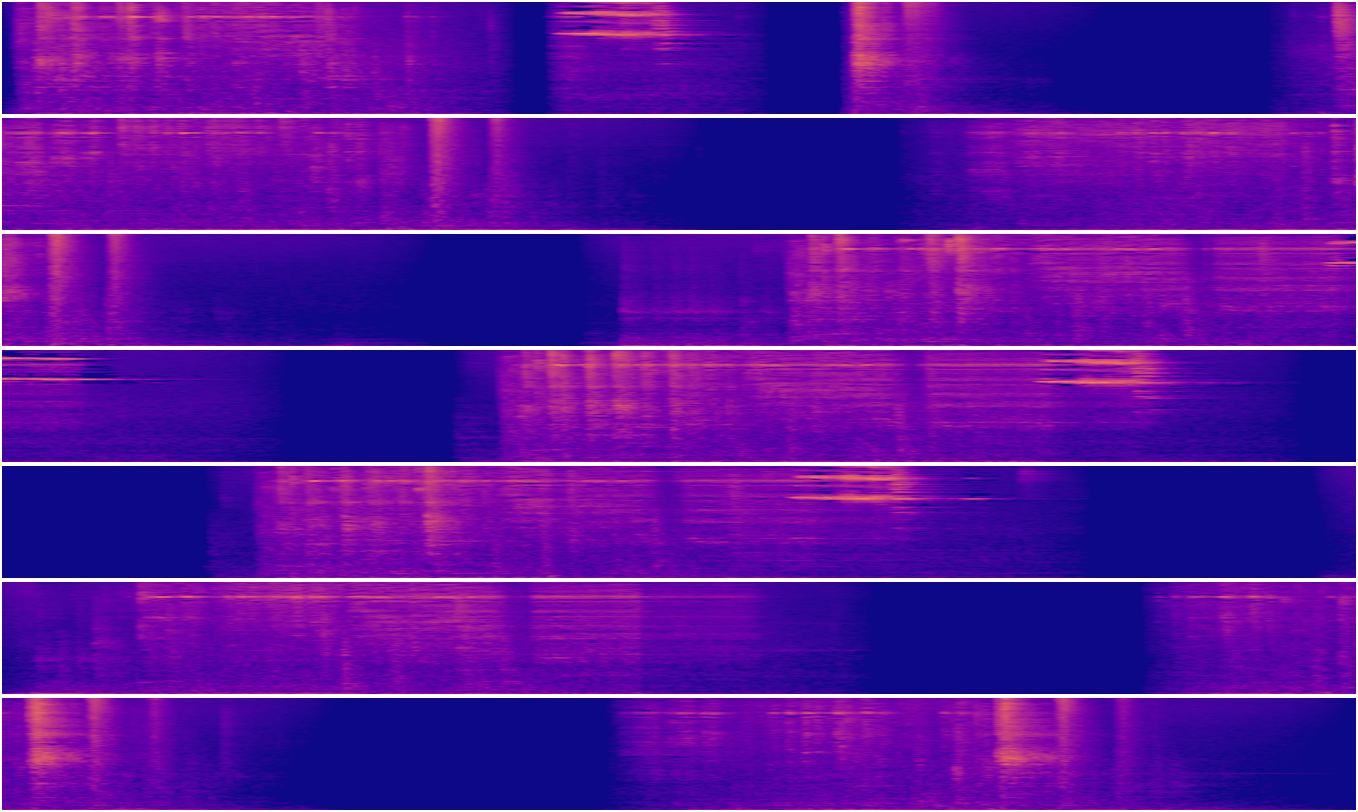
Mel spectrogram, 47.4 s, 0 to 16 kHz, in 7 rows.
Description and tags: Elevator Doors 1
Despite how new the elevators are, they still squeak and creak whenever they open or close. No mechanical elevator doors are perfect. However, it does conveniently remind everyone that the elevator does open and close. So that's a good thing!
(Recorded using a Zoom H1 recorder, mixed in Cakewalk by Bandlab)
Clang, Close, Creak, Door, Elevator, Mechanical, Metal, Open, Squeak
